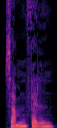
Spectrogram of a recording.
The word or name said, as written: sammenfalden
